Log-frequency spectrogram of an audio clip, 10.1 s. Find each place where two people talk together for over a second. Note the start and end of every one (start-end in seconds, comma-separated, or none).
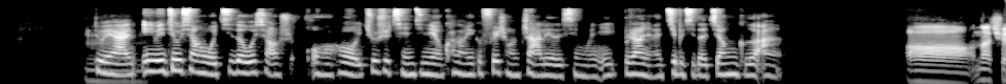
none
